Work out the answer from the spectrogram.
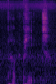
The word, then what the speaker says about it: Papeete: And also now we know how to pronounce this place. Papeete.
